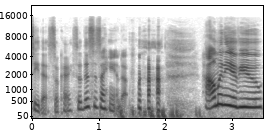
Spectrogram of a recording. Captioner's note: laughs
